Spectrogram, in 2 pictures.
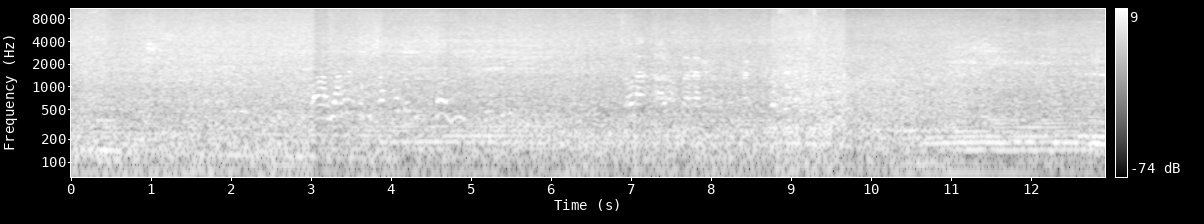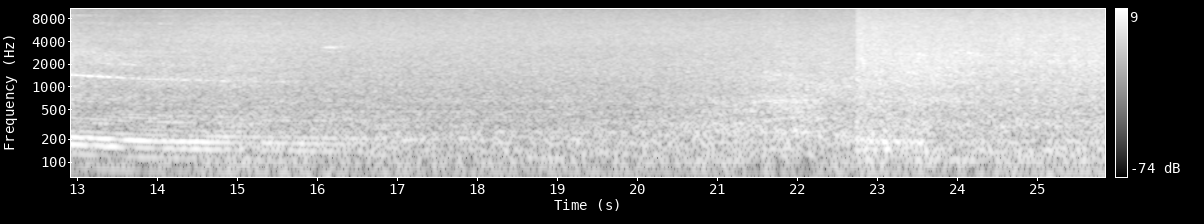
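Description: A diesel coach engine idles.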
